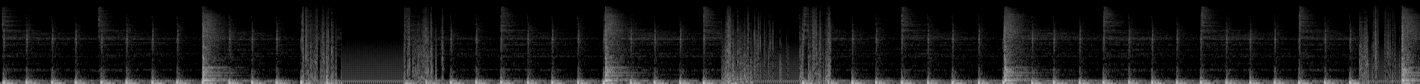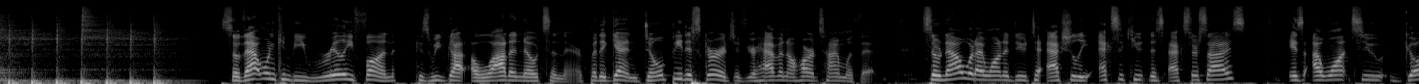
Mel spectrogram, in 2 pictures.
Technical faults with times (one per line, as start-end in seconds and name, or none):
3.03-4.43 intermittent contact
7.21-8.31 intermittent contact
13.59-14.11 intermittent contact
